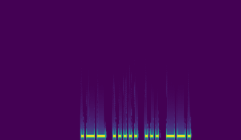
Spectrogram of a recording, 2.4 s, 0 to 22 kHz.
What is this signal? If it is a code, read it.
Morse code, heard as a keyed tone, about 44 wpm, 700 Hz. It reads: W5SG
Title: Call Signs Repeated 2x - 45wpm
